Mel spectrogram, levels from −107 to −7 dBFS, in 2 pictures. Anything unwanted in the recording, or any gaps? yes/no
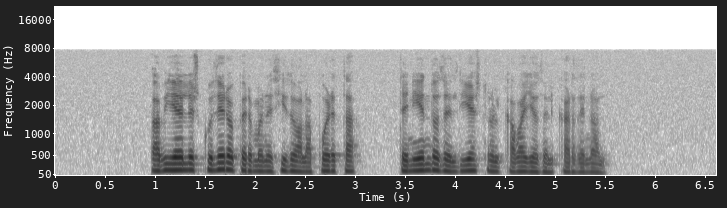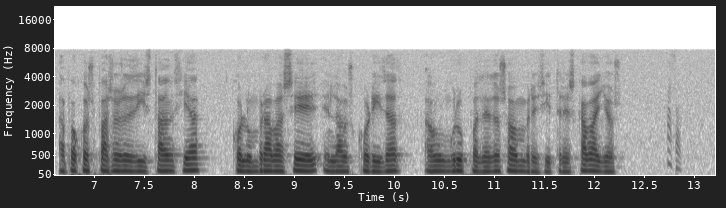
yes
